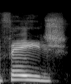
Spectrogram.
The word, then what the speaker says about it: Feige: Feige says, that's Feige.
